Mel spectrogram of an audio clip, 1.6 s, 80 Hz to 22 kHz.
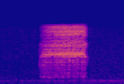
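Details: A single drawn-out, breathy screech of a barn owl lasting about half a second, from a male delivering a mouse at 23:43 on a September night in 2019, over a steady low hum.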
